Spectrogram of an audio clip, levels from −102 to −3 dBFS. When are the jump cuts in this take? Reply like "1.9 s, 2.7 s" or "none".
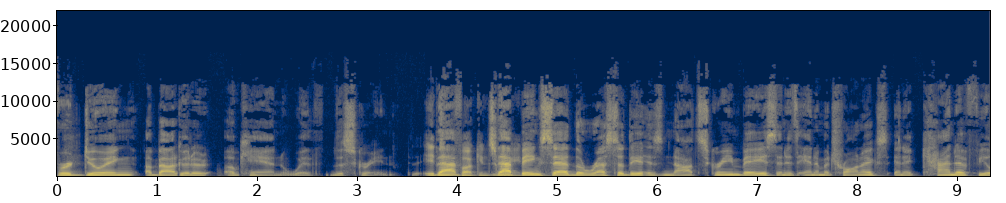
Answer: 1.2 s, 1.8 s, 2.7 s, 3.8 s, 5.8 s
